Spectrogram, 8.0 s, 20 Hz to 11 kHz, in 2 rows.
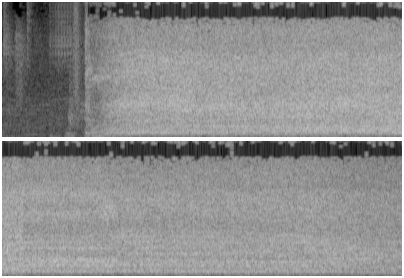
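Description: Carbureted V8 engine of a Ford Maverick street car, running steadily and loudly from about a second in, with its new carburetor fitted.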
